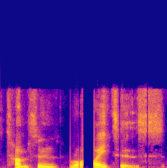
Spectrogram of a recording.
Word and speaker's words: Thomson Reuters: Just to correct you on the company that you was trying to pronounce is Thomson Reuters, and they're now part of Bloomberg.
